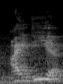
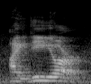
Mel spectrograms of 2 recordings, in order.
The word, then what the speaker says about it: idea: Asian students who can know pronounce that word idea correctly they pronounce it as IDR which is bad or when it comes to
